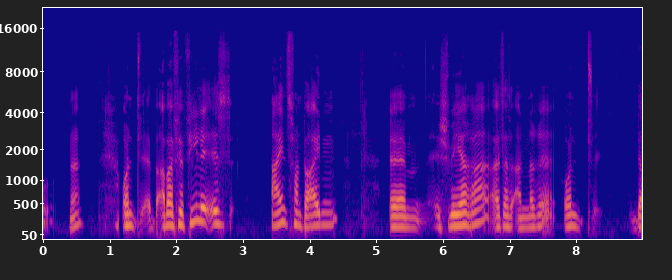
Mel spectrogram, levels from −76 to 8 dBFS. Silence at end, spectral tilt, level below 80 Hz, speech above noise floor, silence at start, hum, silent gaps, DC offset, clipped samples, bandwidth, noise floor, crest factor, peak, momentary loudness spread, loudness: 0 s; -7 dB/octave; -66 dBFS; 42 dB; 0 s; none; none; under 0.1%; under 0.1%; 15.5 kHz; -67 dBFS; 16 dB; -8 dBFS; 18 LU; -25 LUFS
